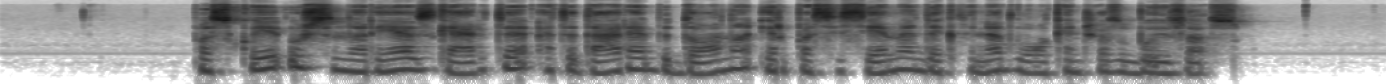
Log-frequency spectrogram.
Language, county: Lithuanian, Klaipėda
